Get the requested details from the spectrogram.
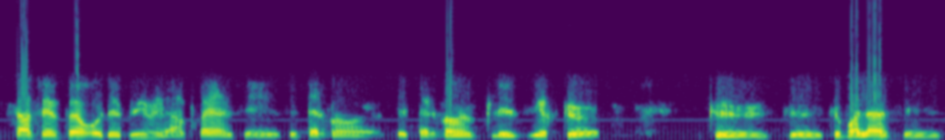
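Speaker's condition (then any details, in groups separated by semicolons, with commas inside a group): Dystonia; neurological brain disorder, oxygen lack impairing muscle supply, from delivery complication, present since birth; elocution disorder, fine motor impairment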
